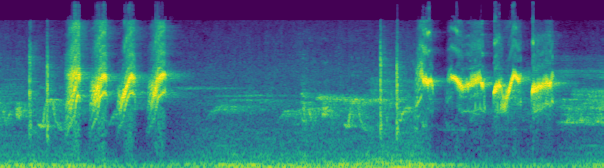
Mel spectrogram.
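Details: White-rumped shama, prized by songbird hobbyists, singing four loud, high, looping whistles in quick succession, then a short soft pause, then another run of bright, warbling whistled notes.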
